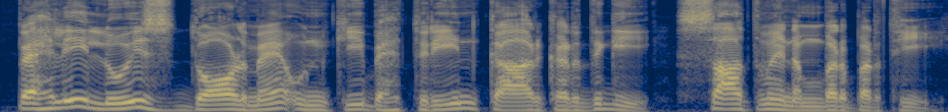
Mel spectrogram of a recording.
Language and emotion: Urdu, neutral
